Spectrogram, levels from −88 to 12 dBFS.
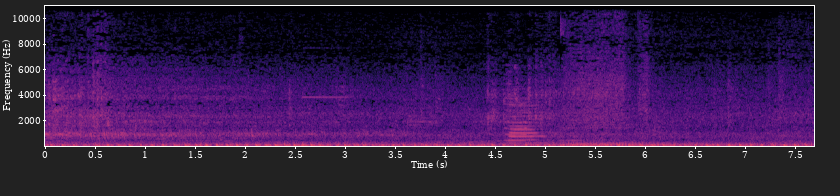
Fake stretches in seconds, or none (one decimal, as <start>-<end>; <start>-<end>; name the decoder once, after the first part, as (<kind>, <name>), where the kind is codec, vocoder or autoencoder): none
